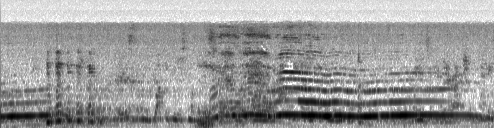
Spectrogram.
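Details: Boxer dog (Canis familiaris), howl.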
